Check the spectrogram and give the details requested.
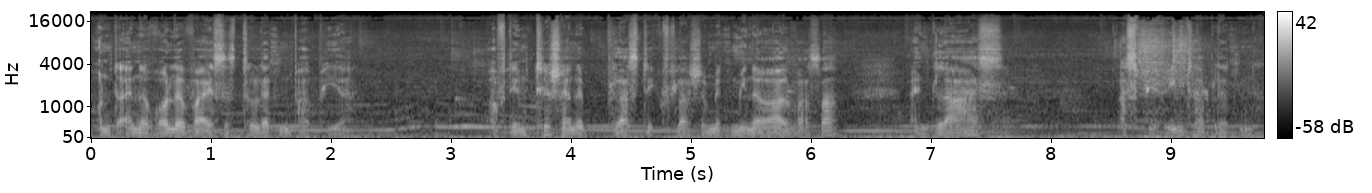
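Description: A captive businessman in a radio drama, his voice on the low side. He mutters anxious thoughts in short, broken phrases. Music plays clearly behind him. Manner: terse, fragmented phrases. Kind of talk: radio drama inner monologue and narration.

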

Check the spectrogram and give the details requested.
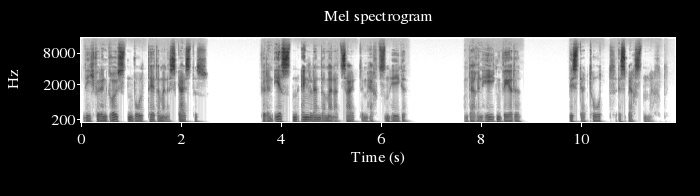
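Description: A low, husky voice of an anguished, courtly poet. He declaims a confessional letter solemnly, in measured phrases with weighty pauses. The style is that of a 1960s German radio play monologue. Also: fairly even intonation, darkish tone. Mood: grave, reverent. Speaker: actor reading a literary letter.

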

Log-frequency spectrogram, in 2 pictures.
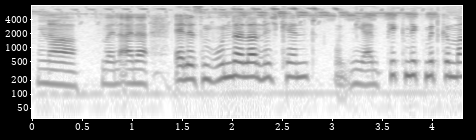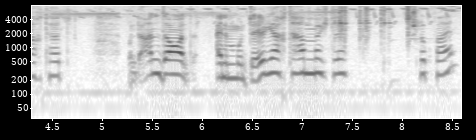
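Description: A woman's voice: a little high, normal speed, a little mellow, a little hiss or hum, lightly acted. An actress dubbing a lonely, wealthy city woman in a German film, talking in a playful, coaxing way. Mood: teasing. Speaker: Linda, survivor in a German film dub.

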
